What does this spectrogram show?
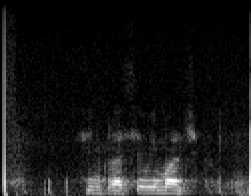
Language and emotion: Russian, neutral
